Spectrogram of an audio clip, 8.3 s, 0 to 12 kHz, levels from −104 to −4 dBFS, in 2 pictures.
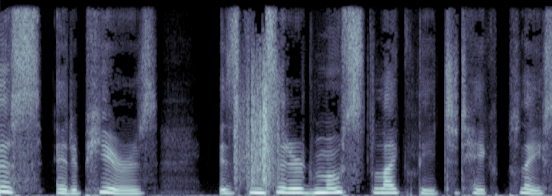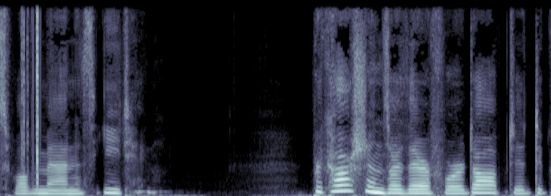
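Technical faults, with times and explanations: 1.74–2.13 s and 4.30–4.48 s, cable scratch noise: a worn cable or connector was likely moved, its contact resistance jumping erratically, so dense, uneven bursts of scratchy rustling sit over the speech, only about 5 dB below it, for roughly 0.4 s and 0.2 s.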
